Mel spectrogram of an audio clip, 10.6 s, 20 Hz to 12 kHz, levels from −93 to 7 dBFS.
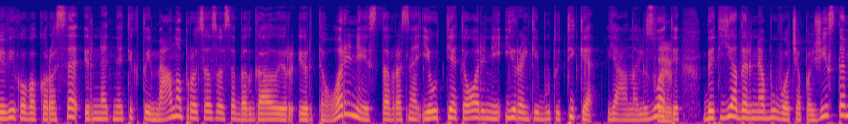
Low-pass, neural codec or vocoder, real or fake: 9.9 kHz; none; real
